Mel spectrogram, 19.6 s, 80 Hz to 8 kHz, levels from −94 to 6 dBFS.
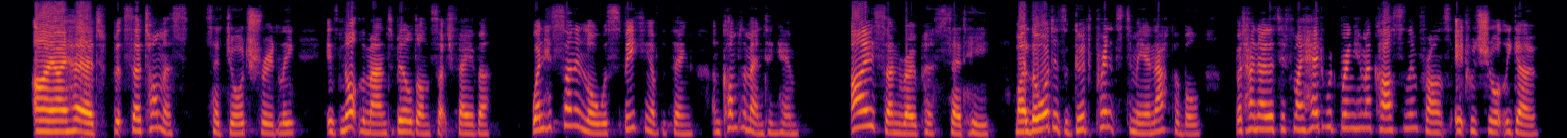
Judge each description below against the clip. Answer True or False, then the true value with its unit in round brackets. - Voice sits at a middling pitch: False (225 Hz)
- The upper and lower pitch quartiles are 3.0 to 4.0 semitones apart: False (5.5 semitones)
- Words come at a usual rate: False (210 wpm)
